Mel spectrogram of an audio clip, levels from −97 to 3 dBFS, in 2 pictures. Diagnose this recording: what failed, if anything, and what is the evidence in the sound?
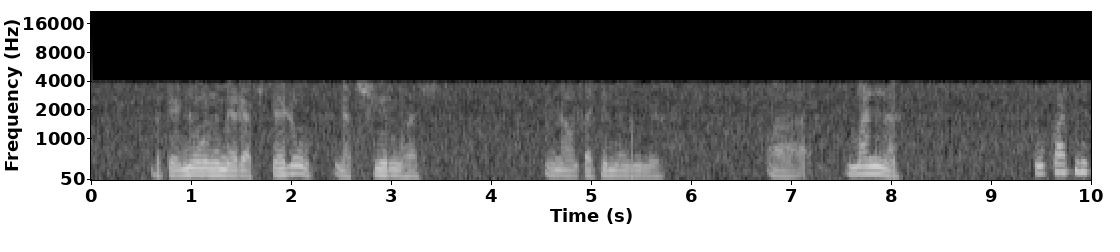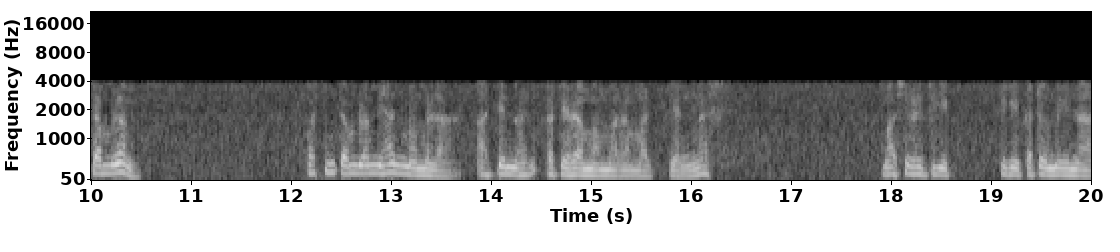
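A steady, even hiss sits under the speech from start to finish, loud enough to be only about 15 dB below it, yet with no crackle or harsh distortion riding on the louder syllables. That points to low bit depth with dither at the sample-format conversion stage. The signal was requantised to very few levels, which fits 6-bit samples, and random dither added before rounding turned the coarse error into constant white noise rather than signal-dependent grit.

The speech is also muffled and gargly throughout, with a watery, bubbling texture on every phrase and no content at all above 3.8 kHz. This is heavy damage from the RealAudio 14.4 codec, the RealAudio 1 speech coder built for dial-up modems, at the codec stage. Its narrow band removes all upper-frequency detail, and its coarse modelling of the voice at a rate that fits an 8 kbit/s stream smears formants into that gargling sound.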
